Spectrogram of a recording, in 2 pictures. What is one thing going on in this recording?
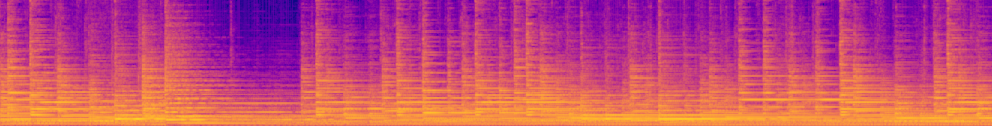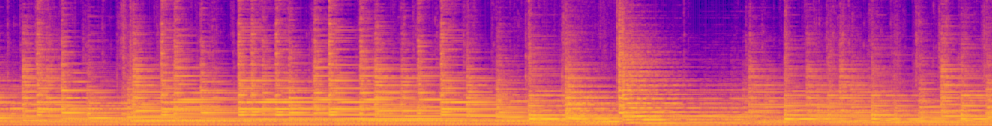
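A large bell swings and rings loudly close by, each strike ringing out over the last.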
